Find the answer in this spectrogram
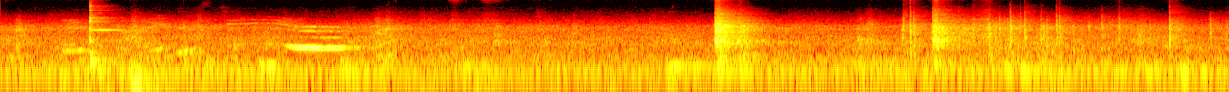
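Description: A metal spoon clinking against a ceramic bowl of pizza sauce: a light click early on and two sharper clinks a little past the middle. A short high-pitched vocal sound comes about a second and a half in.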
